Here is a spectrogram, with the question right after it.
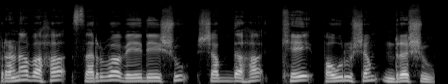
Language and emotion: Kannada, neutral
